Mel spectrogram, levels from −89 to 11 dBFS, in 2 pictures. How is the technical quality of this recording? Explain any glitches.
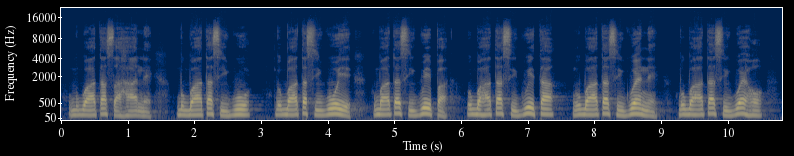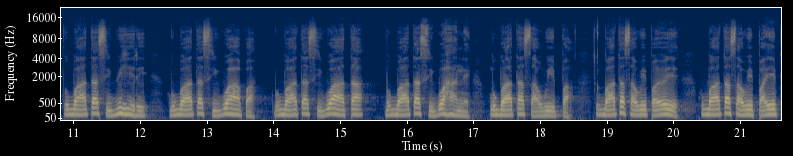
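One glitch is audible. At 3.66 s, just after "gbogbo ahata sigwo gbogbo", a compressed frame is skipped. About one 24 ms frame is dropped, so the speech jumps ahead by about 20 ms.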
